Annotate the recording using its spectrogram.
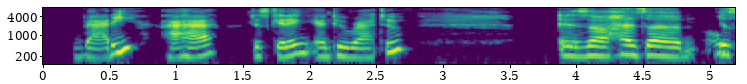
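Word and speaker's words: Räty: The New York Islanders received centerman Bo Horvat in exchange for left winger Anthony Beauvillier, prospect Atu Ratu, is pronounced Ratu, not Rati, and a conditional 2023 first-round pick.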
